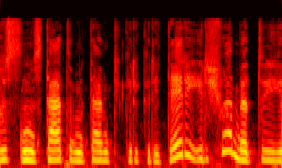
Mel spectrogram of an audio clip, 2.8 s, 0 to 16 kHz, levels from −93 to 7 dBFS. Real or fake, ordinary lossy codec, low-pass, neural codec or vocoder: real; MP3, 64 kbps; 9.9 kHz; none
